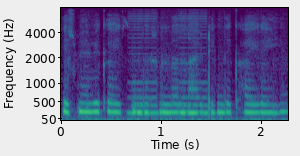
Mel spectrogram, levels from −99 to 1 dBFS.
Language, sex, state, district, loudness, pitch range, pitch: Hindi, female, Jharkhand, Sahebganj, -39 LUFS, 215-225 Hz, 215 Hz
